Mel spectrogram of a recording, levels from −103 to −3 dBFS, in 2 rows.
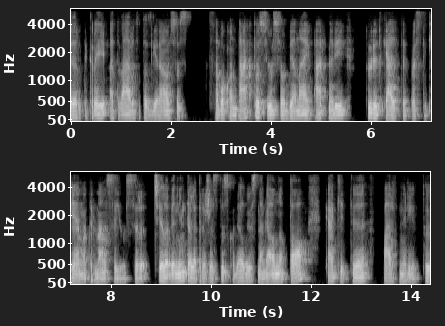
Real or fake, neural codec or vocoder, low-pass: fake; codec, 16 kHz, 16 kbps, FreqCodec, larger model; 5.4 kHz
